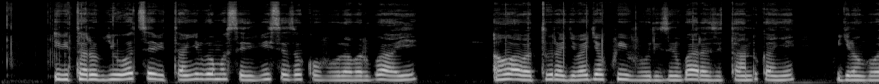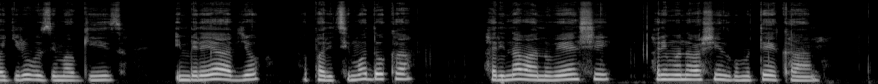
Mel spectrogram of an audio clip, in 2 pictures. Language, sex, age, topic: Kinyarwanda, female, 18-24, health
